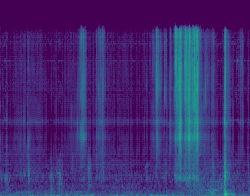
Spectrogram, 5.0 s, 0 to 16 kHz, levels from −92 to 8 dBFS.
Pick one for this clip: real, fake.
fake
